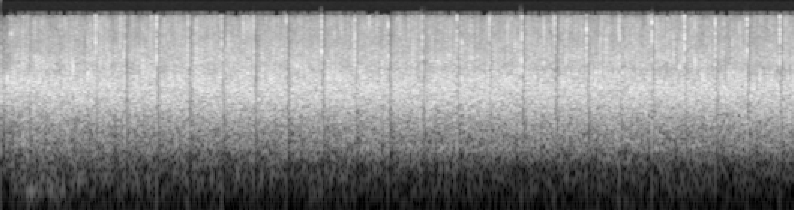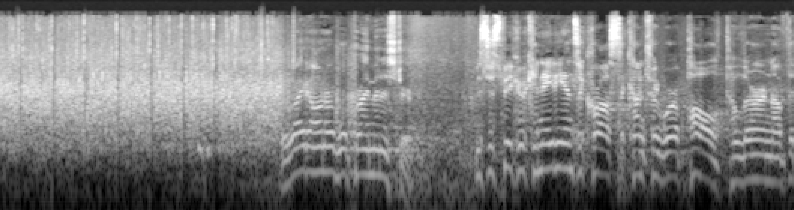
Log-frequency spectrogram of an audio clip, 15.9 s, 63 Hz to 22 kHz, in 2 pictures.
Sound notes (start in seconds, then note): 7.5 applause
